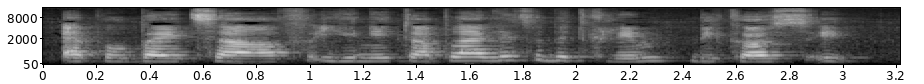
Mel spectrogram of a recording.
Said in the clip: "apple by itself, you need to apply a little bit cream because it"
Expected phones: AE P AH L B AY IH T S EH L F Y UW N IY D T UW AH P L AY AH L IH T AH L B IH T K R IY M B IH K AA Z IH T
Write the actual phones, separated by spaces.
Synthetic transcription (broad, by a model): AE P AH L B AY IH T S EH L F Y UW N IY D T UW AH P L AY AH L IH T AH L B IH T K R IY M B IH K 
